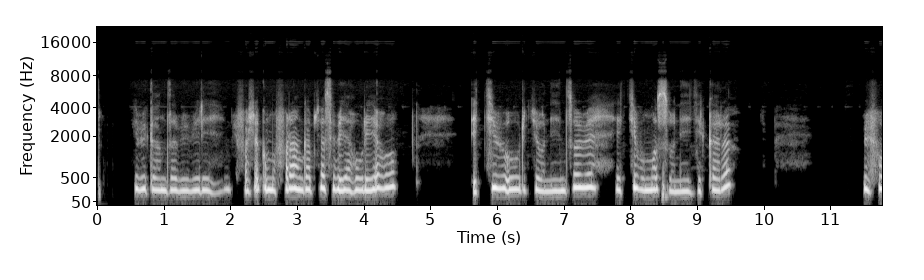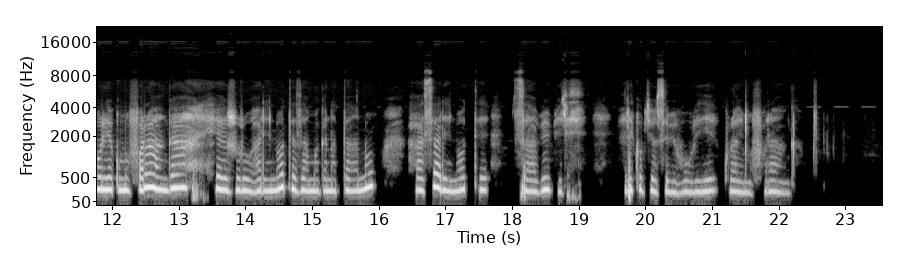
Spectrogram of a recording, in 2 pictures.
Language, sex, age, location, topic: Kinyarwanda, female, 36-49, Kigali, finance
